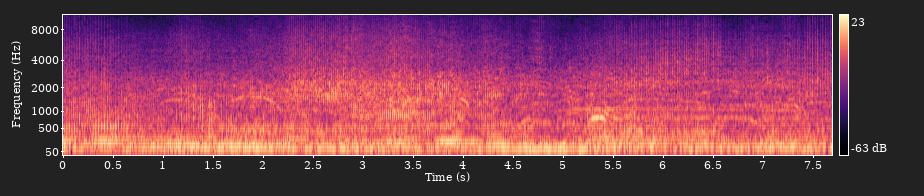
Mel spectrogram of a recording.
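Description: Several quad bike engines roar and rev loudly.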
